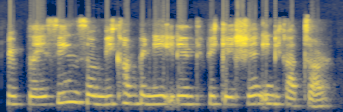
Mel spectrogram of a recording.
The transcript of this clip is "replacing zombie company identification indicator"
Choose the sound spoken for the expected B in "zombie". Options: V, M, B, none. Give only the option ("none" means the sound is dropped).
B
